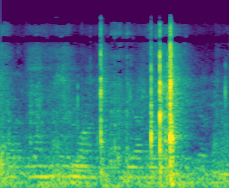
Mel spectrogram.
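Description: A few light, sharp plastic clicks: one about a second in, then three in quick succession, over faint background voices.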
